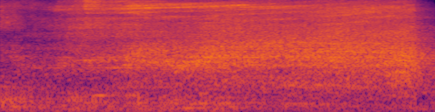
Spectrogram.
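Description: A long hissing inhale of helium drawn from a latex party balloon through its neck, the balloon deflating as the gas rushes out. The hiss starts about half a second in and stops sharply at the end.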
